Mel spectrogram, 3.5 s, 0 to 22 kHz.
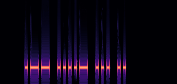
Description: Morse code, heard as a keyed tone, about 22 wpm, 700 Hz. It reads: W4SI
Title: USA Call Signs - 4 Characters - 3x Character Spacing - 22wpm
